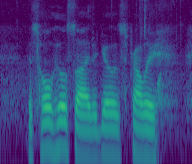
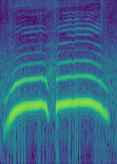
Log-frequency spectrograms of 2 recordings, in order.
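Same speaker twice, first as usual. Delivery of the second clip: loud, high joyful whoop; excited whoop; 14 dB louder than usual. Real, not acted. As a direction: shout it out with joy. Jumping onto the big rock.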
